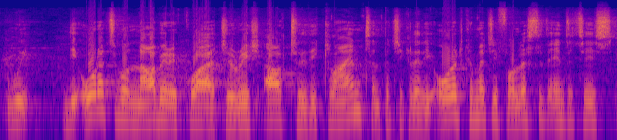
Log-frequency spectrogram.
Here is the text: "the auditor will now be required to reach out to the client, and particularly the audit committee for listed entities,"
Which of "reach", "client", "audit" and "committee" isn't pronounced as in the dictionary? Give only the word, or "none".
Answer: none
